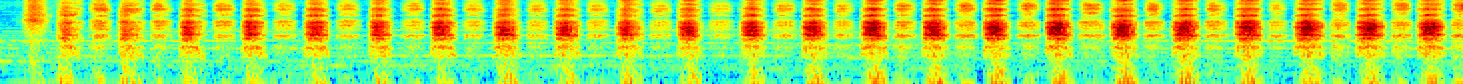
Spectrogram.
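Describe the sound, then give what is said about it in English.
Rhythmic breathing in and out during a guided breathing exercise, heard as a fast, even train of many sharp, airy breaths that pulse steadily throughout with no talk. “Release the breath. Again, breathe in and out.”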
